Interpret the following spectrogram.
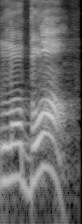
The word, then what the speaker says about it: LeBlanc: That is a silent C, not a hard C. And I'm going to continue to talk about this until the LSU voice gets it right. LeBlanc.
